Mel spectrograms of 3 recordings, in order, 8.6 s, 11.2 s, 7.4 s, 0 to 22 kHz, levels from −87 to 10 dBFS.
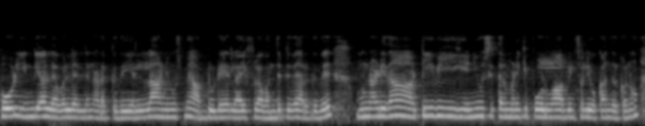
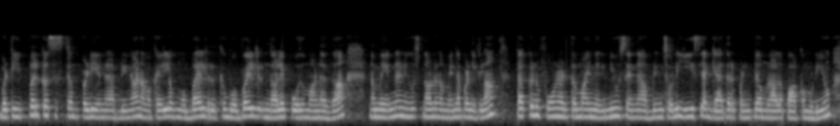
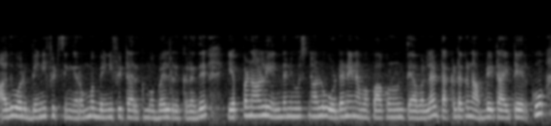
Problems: none marked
